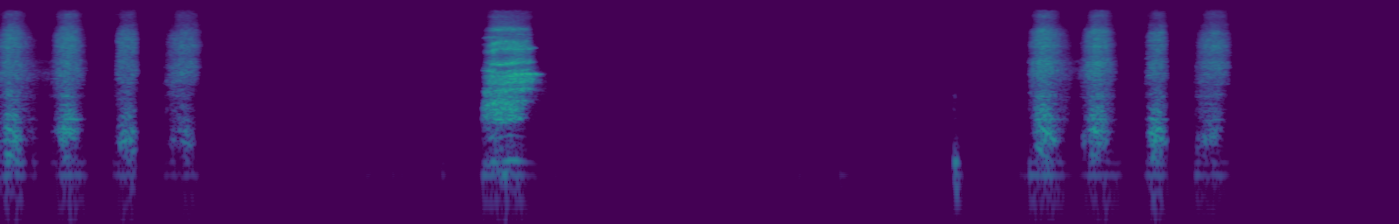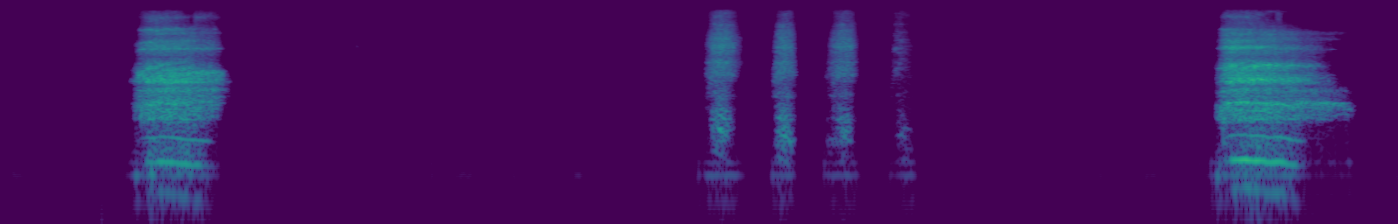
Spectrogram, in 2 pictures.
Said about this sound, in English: Now we're going to shift the staccato to the inhale.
